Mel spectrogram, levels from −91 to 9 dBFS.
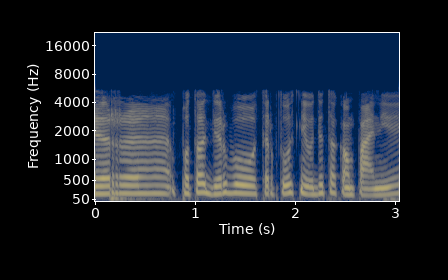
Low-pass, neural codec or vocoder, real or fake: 5.4 kHz; none; real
